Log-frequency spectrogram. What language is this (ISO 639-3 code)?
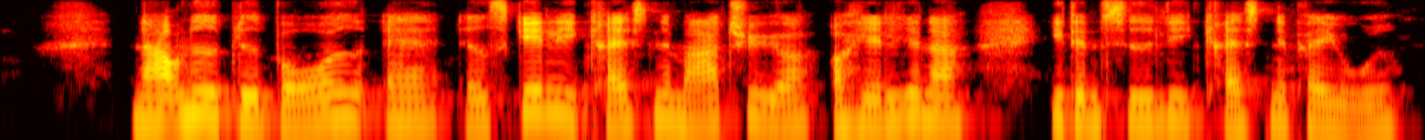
dan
